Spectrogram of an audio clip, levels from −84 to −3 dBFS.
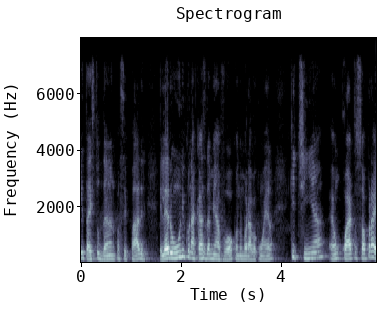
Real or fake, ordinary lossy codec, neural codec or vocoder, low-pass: real; none; none; 7.2 kHz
